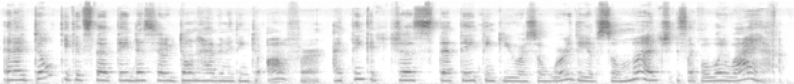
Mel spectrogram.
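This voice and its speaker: A woman's voice: lowish voice, lively intonation, brisk, hardly any pauses, warm tone. A woman giving a casual, intuitive tarot reading for viewers, often repeating phrases for emphasis. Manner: voices another person's thoughts in first person. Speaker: tarot reader, channel host.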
